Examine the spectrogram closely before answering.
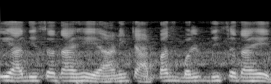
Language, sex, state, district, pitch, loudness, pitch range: Marathi, female, Maharashtra, Solapur, 170 Hz, -15 LUFS, 155-175 Hz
